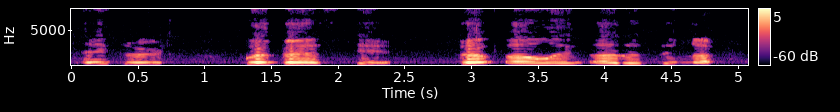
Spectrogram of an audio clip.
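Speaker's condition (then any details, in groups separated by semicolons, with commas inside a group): Cerebral palsy; from birth, born very premature, affects fine motor skills, cognition unaffected; difficulty tying shoes and writing, types everything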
